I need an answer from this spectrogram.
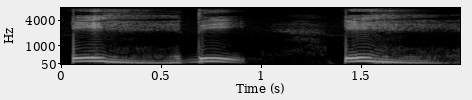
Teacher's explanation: ihnya tebalkan lagi angkat pangkal lidahnya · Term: H besar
